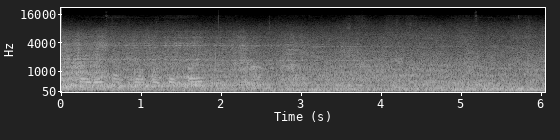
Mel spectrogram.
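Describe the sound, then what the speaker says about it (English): A United Airlines Boeing 737-900ER roars steadily as it departs Los Angeles International Airport for Denver, a continuous broad jet rumble heard from a distance with no letup. "This is United Airlines 489 departing to Denver on a 737-900 ER."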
